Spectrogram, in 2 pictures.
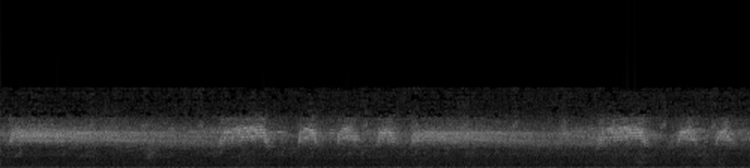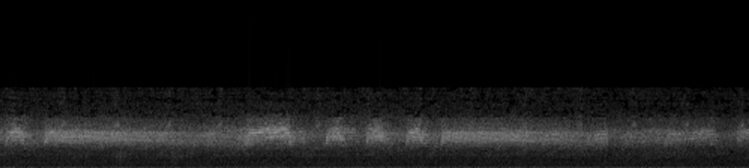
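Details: Minmin cicadas calling together on a hot Japanese summer day, a continuous shrill high drone broken by bursts of quick pulsing notes and gentle swells in loudness.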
